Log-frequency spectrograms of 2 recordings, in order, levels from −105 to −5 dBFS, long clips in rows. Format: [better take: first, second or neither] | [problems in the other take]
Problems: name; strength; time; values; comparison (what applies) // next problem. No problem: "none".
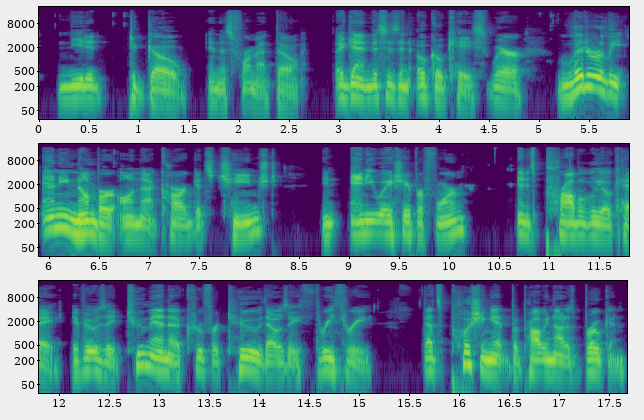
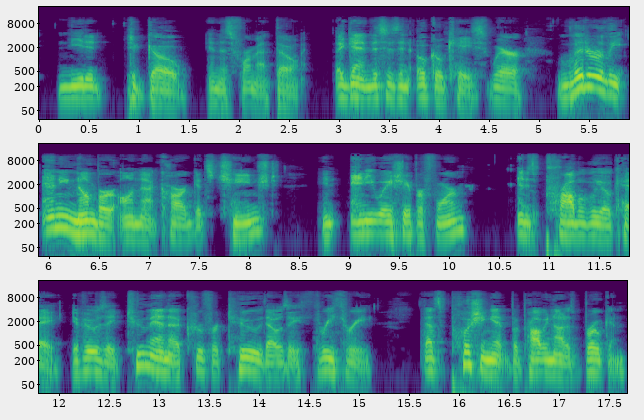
first | garbled, watery; slightly; nothing above 11 kHz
